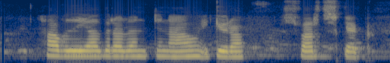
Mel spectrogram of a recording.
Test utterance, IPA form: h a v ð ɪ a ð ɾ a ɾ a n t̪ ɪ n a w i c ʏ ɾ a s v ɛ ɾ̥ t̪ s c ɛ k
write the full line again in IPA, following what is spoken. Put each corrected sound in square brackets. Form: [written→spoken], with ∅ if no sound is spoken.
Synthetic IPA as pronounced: h a v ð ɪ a ð ɾ a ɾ [a→ɛ] n t̪ ɪ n a w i c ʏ ɾ a s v [ɛ→a] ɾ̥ t̪ s c ɛ k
